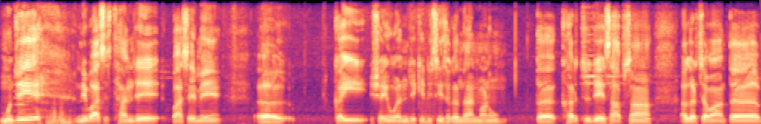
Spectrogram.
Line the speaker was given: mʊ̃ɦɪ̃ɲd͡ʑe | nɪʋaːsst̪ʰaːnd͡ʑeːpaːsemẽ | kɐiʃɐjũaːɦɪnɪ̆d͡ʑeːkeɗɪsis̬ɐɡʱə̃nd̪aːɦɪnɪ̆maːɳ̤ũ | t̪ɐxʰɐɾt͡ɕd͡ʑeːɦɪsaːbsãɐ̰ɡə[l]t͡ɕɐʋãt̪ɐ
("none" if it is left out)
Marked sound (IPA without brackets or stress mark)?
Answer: ɾ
